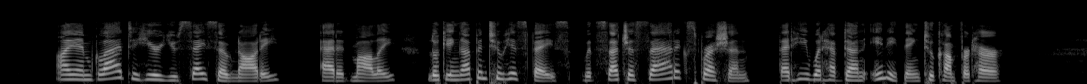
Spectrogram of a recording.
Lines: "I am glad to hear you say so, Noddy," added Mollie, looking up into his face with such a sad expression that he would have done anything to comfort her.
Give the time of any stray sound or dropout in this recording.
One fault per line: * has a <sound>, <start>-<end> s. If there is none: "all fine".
all fine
